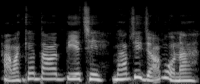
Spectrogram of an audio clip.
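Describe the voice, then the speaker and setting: An actor playing a repentant young henchman in a cartoon, with a creaky voice. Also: very high-pitched, fast. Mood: resigned, repentant. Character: repentant young henchman, resigned and conscience-stricken. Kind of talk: Bengali cartoon story dialogue.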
